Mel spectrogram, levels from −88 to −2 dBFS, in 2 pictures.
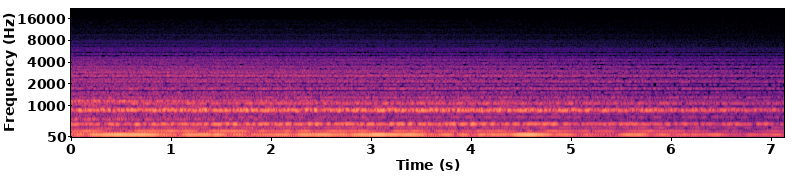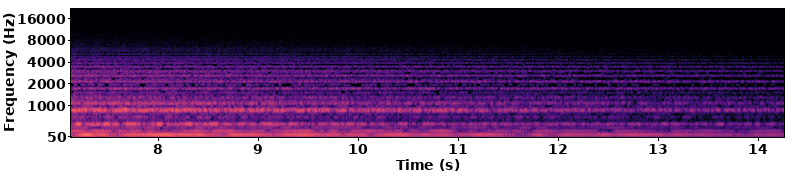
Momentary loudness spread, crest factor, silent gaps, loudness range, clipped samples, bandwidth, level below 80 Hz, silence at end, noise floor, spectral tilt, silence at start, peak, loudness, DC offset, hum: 25 LU; 16 dB; none; 21 LU; under 0.1%; 7.4 kHz; -44 dBFS; 0 s; -51 dBFS; -7.5 dB/octave; 0 s; -10 dBFS; -25 LUFS; 0.6%; none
